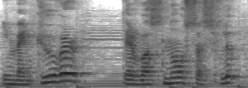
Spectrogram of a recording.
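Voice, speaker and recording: A man with an Estonian accent, a native Estonian speaker, narrating his own vlog in earnest, slightly halting English. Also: a little high, lively intonation, reverberant, soft background music. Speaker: vlogger.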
